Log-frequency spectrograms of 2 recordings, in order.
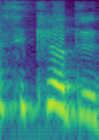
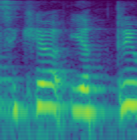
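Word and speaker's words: ଶିକ୍ଷୟିତ୍ରୀ: एठी हमर शिक्षयत्री देछि। तेणु शिक्षयत्री रा शुद्ध शब्द आमे जते बेले नॉर्मली आमे शिक्षक शिक्षयत्री बोली कहिताउ किंतु तार प्रकृत उच्चारण शिक्षयित्री।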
